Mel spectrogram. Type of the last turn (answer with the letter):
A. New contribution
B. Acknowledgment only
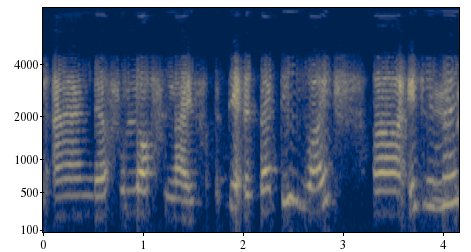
B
